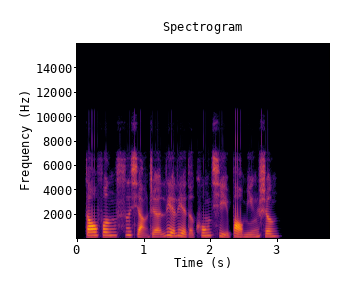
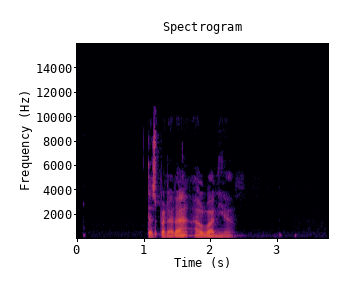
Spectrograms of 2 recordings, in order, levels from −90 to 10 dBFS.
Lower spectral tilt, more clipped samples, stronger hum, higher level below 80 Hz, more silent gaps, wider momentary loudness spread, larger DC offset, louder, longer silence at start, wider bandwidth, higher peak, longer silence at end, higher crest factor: second, -3 dB/octave vs -4.5 dB/octave; neither; neither; first, -60 dBFS vs -68 dBFS; neither; about the same, 12 LU vs 14 LU; first, 0.4% vs under 0.1%; first, -22 LUFS vs -32 LUFS; second, 0.15 s vs 1.05 s; about the same, 10 kHz vs 11 kHz; first, -2 dBFS vs -12 dBFS; second, 0.8 s vs 1.45 s; about the same, 22 dB vs 24 dB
